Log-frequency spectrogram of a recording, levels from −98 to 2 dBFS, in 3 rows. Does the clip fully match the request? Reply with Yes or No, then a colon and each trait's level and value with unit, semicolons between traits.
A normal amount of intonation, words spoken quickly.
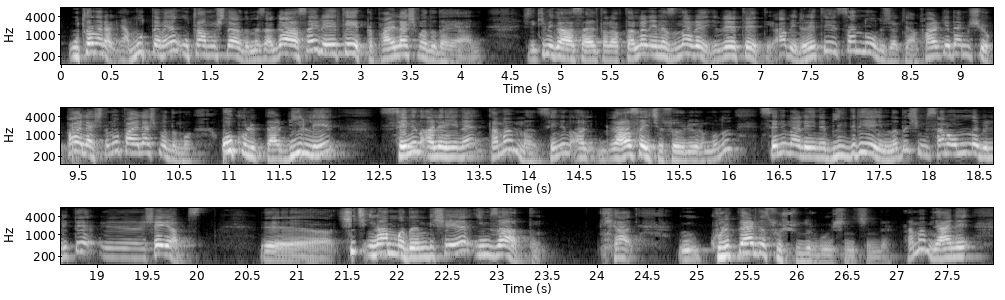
No: wide, 6.5 semitones; fast, 155 wpm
